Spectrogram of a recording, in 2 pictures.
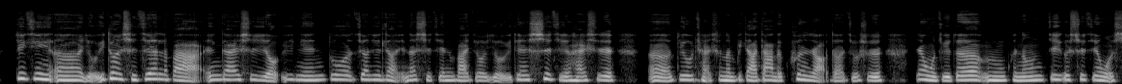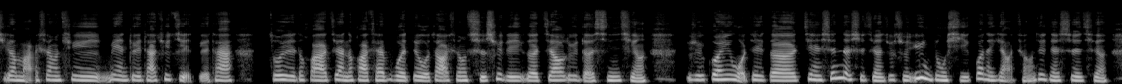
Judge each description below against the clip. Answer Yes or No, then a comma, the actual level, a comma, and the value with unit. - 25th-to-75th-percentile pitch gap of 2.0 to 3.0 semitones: Yes, average, 2.7 semitones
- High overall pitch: Yes, high, 195 Hz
